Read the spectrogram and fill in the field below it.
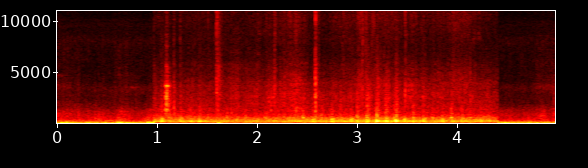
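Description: A trolley rattles as it rolls along.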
